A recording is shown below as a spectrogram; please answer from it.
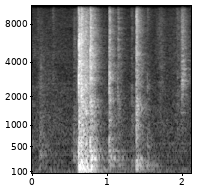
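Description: Lid of an Igloo cooler shut with one loud thud a little over half a second in, followed by a couple of light knocks.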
